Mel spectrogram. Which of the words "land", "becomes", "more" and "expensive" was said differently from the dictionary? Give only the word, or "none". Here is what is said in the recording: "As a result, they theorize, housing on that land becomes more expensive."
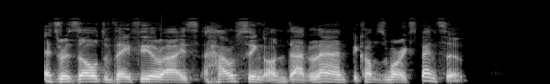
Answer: none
